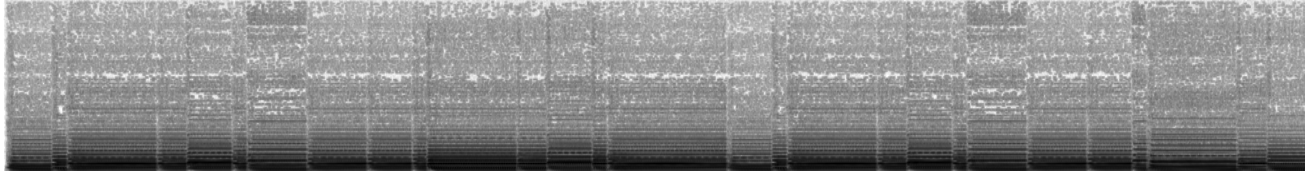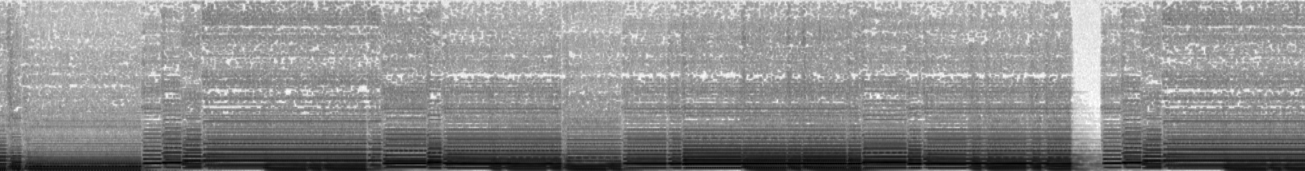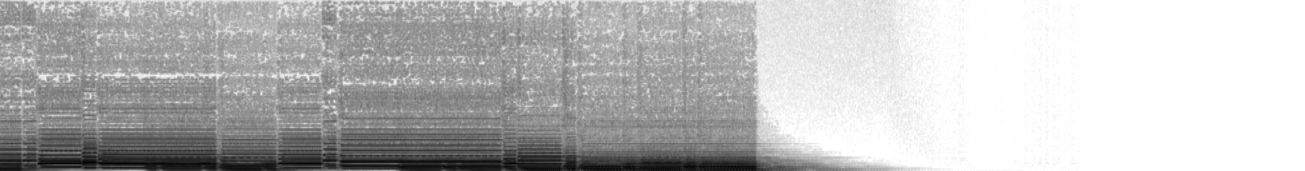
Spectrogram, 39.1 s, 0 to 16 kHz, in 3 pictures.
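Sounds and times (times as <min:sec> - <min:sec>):
organ playing: 0:00.1 - 0:34.2.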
